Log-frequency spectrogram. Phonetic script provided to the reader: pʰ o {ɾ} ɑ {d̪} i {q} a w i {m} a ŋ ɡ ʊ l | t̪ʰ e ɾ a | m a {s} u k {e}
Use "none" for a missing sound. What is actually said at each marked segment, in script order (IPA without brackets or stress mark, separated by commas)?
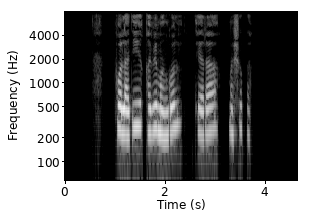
l, d̪, q, m, ʃ, a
